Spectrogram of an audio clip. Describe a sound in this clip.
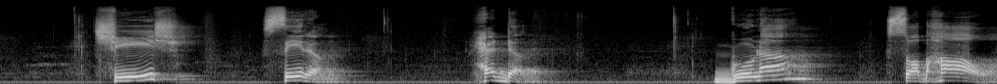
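A man reads out words slowly and clearly, close to a microphone, with pauses between them.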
